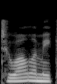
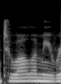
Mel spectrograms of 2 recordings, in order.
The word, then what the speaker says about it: Tuolumne: Tuolumne River and streams. The county, whose name rhymes with "Follow Me,"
